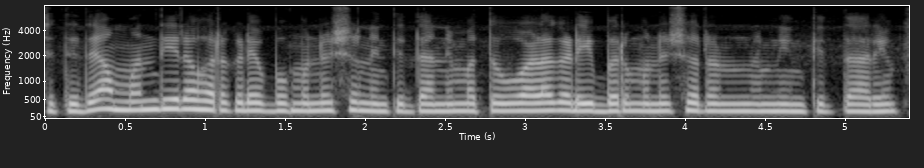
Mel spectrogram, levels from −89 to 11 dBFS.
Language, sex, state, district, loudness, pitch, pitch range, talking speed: Kannada, female, Karnataka, Bidar, -14 LUFS, 200 Hz, 195-210 Hz, 120 wpm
